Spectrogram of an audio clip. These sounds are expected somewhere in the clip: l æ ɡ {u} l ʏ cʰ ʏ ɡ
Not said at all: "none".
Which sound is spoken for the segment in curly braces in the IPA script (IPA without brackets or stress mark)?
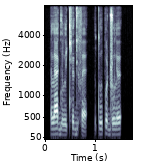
u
